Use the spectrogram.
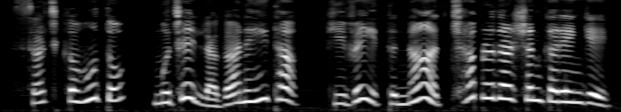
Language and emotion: Hindi, surprised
